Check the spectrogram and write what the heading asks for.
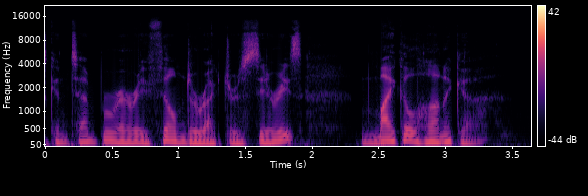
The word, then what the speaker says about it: Haneke: academy awards taught us has more than one pronunciation which one do you go for uh it's supposed to be hanukkah hanukkah okay and and as for the first name um michael okay the stan standard michael hanukkah okay because i heard a few different pronunciations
